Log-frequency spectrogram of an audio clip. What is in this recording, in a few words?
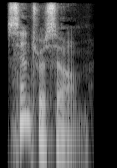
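"centrosome", British English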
